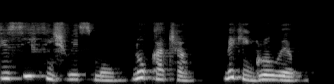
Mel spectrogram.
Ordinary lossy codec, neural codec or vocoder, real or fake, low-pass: none; none; real; 7.2 kHz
